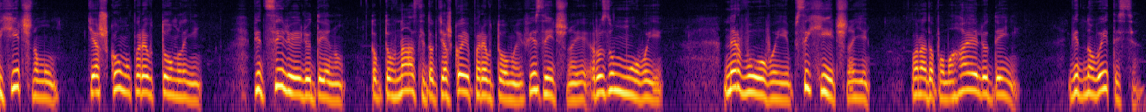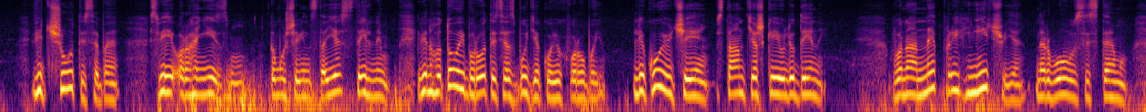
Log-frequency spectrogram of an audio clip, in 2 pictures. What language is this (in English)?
Ukrainian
